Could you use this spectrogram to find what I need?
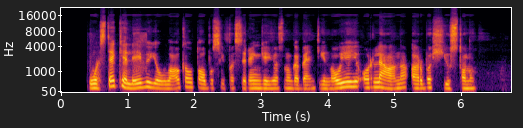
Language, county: Lithuanian, Vilnius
